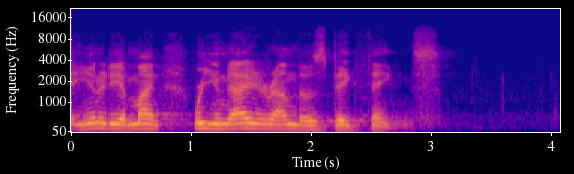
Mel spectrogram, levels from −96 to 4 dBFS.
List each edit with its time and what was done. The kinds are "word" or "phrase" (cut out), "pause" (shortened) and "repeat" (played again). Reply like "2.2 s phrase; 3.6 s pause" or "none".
none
